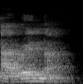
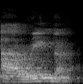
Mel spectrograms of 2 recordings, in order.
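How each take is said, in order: First: It is pronounced in a non-English way. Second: It is pronounced in the English way. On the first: The speaker calls it wrong. "In English, we don't say arena" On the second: The speaker calls it right. "We say arena"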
